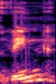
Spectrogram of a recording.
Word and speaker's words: wind: So the word wind can pronounce in two ways. One is wind, another one is wind. Wind means airs in motion and wind means twist something.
